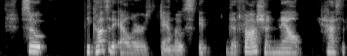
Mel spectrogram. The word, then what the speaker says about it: Ehlers-Danlos: For her, because the Ehlers-Danlos, am I saying that right? Yep. Yep. How do you spell that, by the way?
